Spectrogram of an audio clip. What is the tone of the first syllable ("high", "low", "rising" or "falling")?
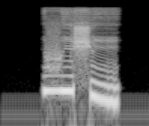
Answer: high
